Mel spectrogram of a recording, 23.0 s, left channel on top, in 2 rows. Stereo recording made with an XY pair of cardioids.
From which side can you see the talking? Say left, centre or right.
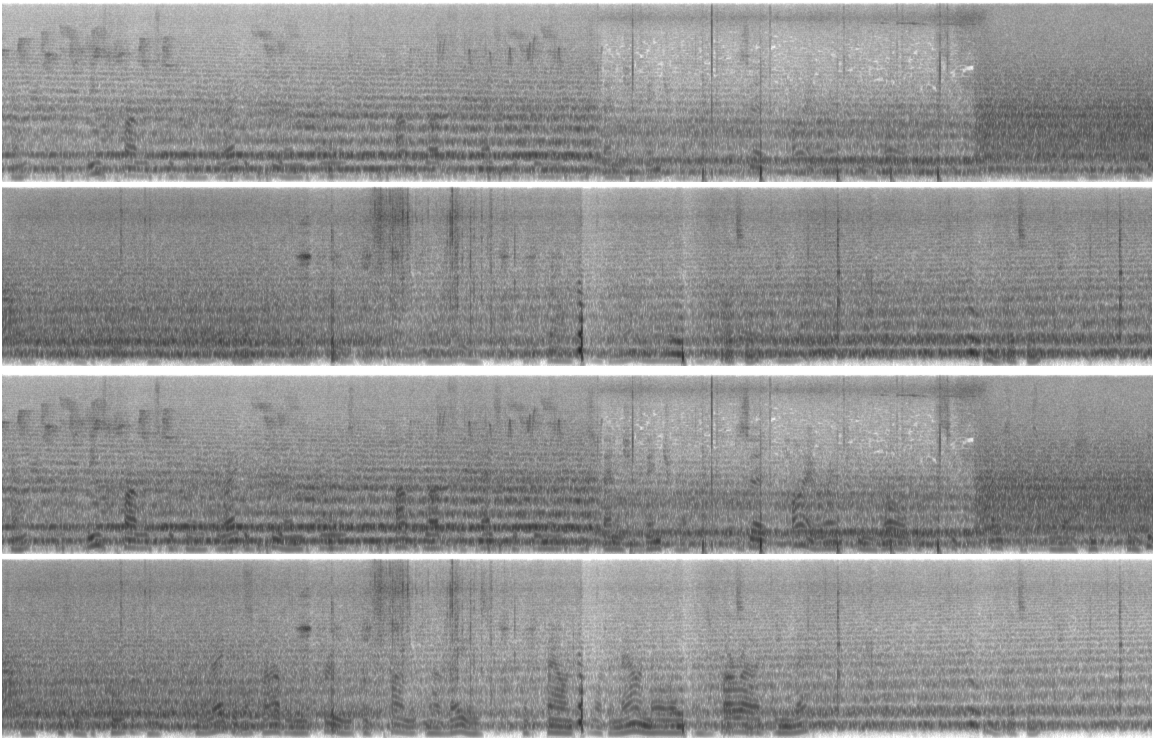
right.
